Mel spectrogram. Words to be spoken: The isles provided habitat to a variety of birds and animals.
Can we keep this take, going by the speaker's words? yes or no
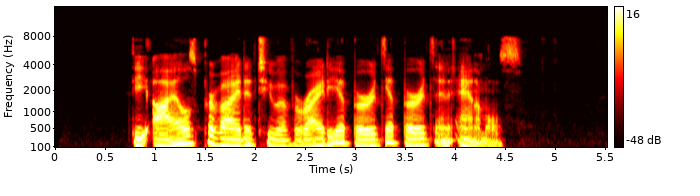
no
